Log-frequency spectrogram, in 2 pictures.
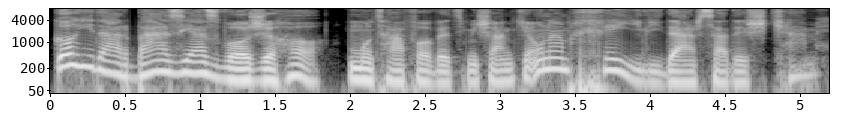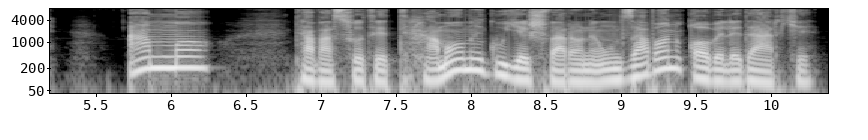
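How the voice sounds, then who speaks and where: Guy with a lowish voice teaching voice actors, really animated, asks questions then answers them, dry sound. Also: no echo. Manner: lively, rhetorical questions, teacherly. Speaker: voice-acting teacher. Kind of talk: explanatory lesson on dialects and accents.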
